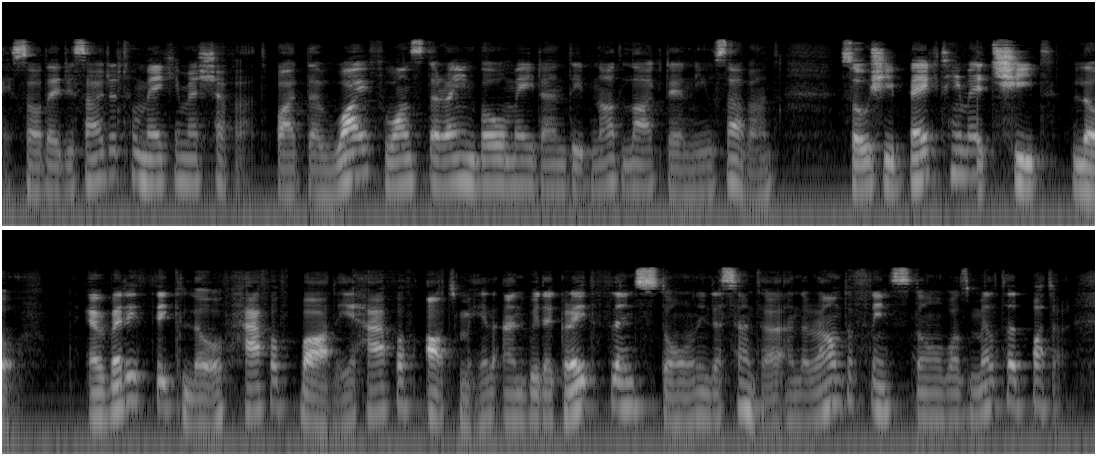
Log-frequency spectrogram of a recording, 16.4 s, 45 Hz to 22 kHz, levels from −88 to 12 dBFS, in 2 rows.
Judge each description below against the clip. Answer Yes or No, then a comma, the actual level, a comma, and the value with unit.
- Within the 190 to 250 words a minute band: Yes, average, 200 wpm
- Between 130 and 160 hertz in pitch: Yes, low, 135 Hz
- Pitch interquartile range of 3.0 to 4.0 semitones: No, average, 4.9 semitones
